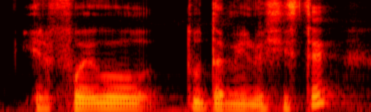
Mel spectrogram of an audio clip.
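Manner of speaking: plain reading voice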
